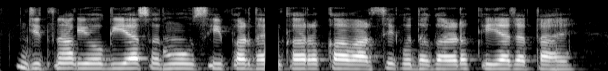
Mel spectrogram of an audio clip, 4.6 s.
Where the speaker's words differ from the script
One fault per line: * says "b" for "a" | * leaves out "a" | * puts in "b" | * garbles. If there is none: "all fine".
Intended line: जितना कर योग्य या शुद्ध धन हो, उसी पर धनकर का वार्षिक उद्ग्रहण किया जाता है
* leaves out "कर"
* leaves out "धन"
